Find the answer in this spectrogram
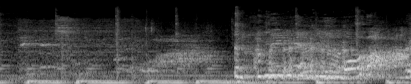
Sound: laughing

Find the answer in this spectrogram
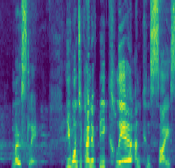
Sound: laughter

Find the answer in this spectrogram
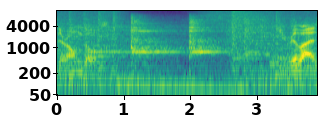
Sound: metal clanging

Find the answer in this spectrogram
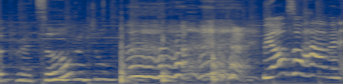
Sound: laughing

